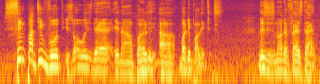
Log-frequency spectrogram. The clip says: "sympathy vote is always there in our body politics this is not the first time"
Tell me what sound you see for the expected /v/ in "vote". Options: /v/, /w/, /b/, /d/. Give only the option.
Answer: /v/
